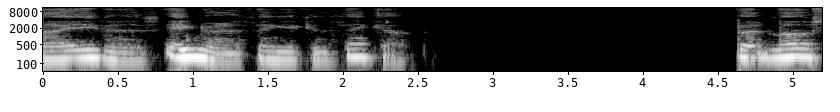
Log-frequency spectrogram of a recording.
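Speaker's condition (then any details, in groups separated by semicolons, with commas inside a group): Parkinson's; age 73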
